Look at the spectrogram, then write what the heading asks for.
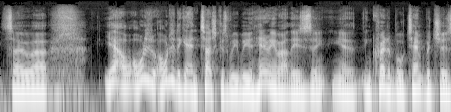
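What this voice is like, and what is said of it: British accent. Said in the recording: “Despite my accent, I don't actually live in the UK.”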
